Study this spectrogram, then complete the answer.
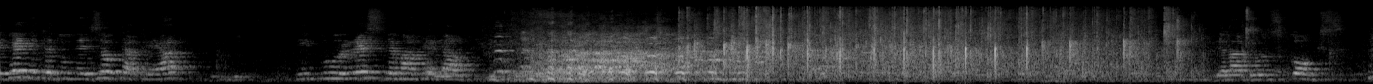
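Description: A man speaks loudly on a stage in a large echoing hall.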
